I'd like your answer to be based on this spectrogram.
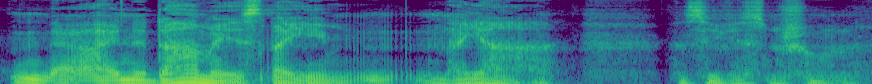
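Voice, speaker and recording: A man's voice: very animated, slow pace, full character voice. A male actor playing an evasive, gossipy newspaper doorkeeper in a German radio drama, hesitant and muttering. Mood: evasive, confiding. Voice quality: husky, low.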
